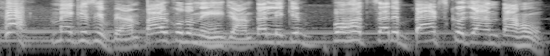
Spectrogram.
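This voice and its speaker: A fairly high, chipper voice for a male cartoon bat. He is a helpful, slightly scatterbrained uncle who chatters along, with music behind him. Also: lively intonation, a little fast, bright, forceful tone. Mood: cheerful, helpful. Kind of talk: animated cartoon dub.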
